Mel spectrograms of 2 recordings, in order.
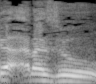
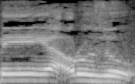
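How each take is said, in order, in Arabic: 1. يأتي بعد الراء الصائت a. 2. يأتي بعد الراء الصائت u. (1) "وبعضهم يقول يأرز" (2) "وإما بالضم"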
